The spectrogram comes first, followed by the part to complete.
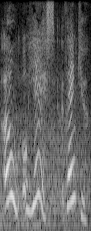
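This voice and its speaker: A woman's voice: very high-pitched, sing-song, takes it slowly, exaggerated voice. A woman playing an earnest, devout British spinster housemaid, dreamy and apologetic, in an audio drama. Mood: flustered. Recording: noisy ambience behind the voice.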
